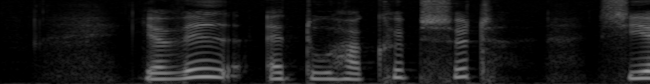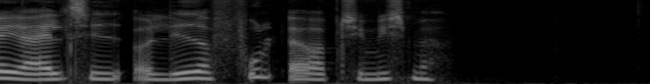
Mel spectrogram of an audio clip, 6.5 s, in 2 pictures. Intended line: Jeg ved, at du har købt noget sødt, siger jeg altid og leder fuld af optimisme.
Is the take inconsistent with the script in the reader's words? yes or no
yes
